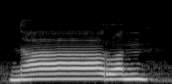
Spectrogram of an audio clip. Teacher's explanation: سیس لا نارن، دیکھیں نا، نون کے بعد الف ہے، اور الف کے پچھلے حرف یعنی نون کے اوپر زبر ہے، تو یہاں پہ الف مدہ ہے، الف مدہ منہ سے نکلتا ہے، اس لیے نا کی آواز کو منہ سے نکالیں گے۔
